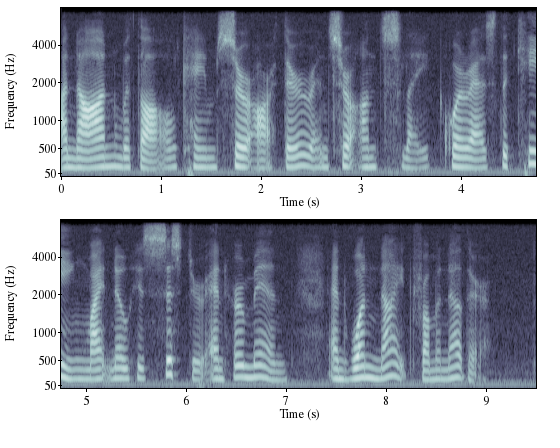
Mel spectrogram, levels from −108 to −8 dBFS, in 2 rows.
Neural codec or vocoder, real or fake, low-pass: none; real; 7.2 kHz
